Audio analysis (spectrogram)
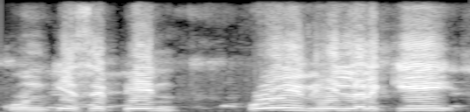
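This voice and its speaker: Male local interviewee, creaky higher voice, emphatic and repetitive opinion-giving. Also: fairly even intonation, takes it slowly.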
